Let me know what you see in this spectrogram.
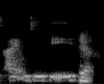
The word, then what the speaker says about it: IMDb: Is it already on IMDb? – IMDb. – I said that right, didn't I? IMDb. – International Movie Database, IMDb.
